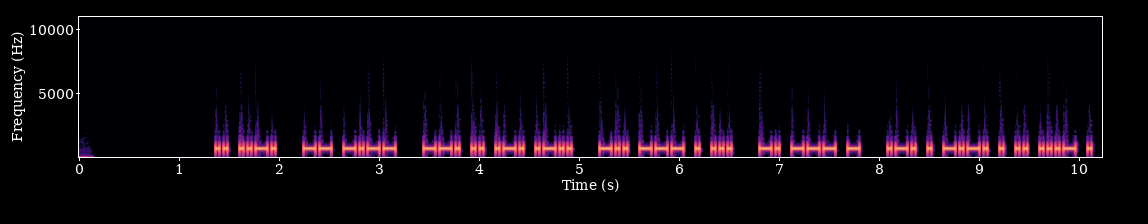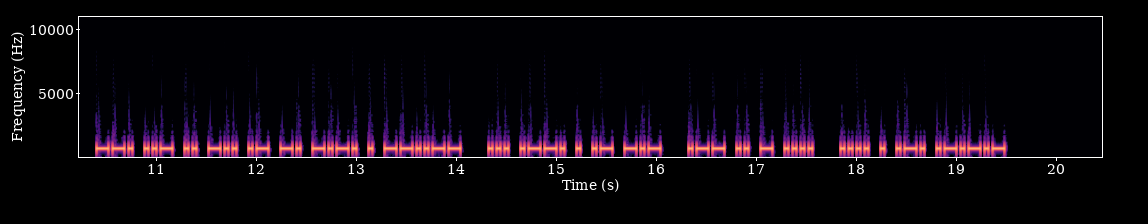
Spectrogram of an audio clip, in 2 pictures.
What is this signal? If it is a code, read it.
Morse code, heard as a keyed tone, about 32 wpm, 700 Hz. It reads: IF MY GIRL DOES NOT RECEIVE GUIDANCE, SPEAK WITH HER.
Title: Sentences from Top 1600 Words 30wpm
